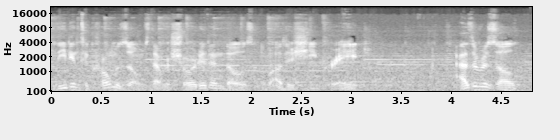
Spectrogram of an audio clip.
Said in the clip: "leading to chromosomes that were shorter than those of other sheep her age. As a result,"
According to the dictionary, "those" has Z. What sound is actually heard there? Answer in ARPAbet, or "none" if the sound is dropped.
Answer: Z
